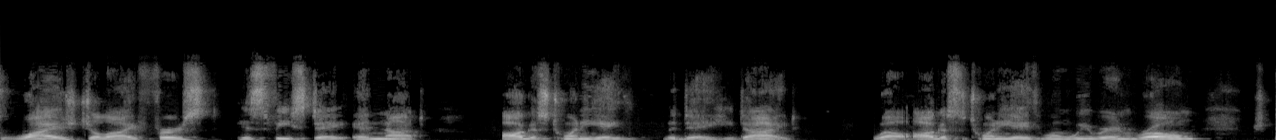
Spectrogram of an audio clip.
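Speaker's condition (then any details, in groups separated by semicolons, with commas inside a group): No condition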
